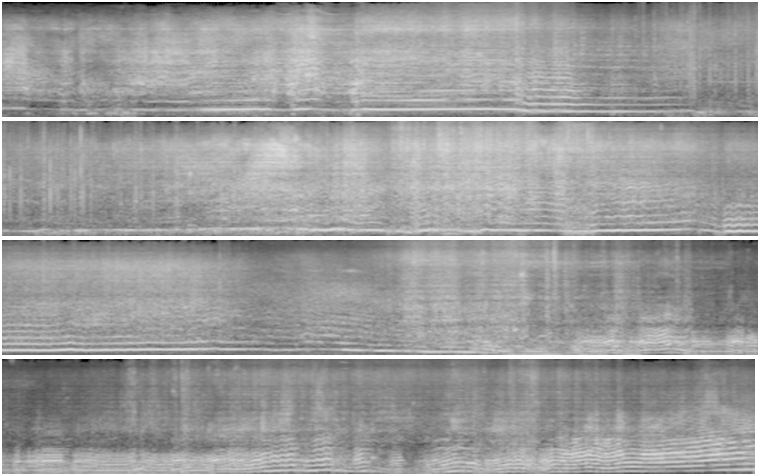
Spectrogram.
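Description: Rally car engines at high revs, one car after another, rising and falling as they shift through the gears. About two-thirds of the way in, the engine note drops steeply as a car slows, then climbs again in repeated steps through the gears.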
